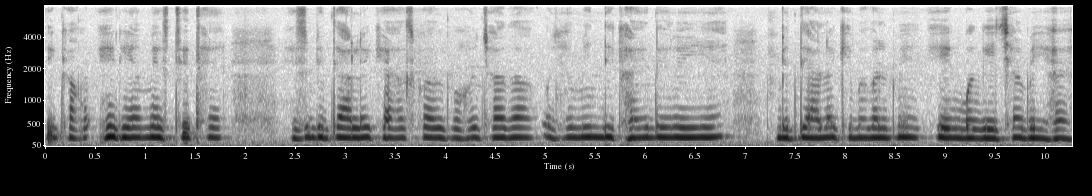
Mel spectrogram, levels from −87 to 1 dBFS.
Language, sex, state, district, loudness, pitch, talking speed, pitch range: Hindi, female, Rajasthan, Nagaur, -16 LUFS, 205 Hz, 125 wpm, 195-210 Hz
